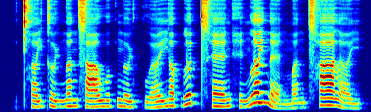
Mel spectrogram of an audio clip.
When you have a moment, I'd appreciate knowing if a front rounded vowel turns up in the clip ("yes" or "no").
yes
